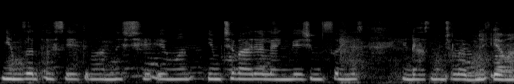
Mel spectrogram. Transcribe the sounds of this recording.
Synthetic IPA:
jɐmzɐnɐseːt̪iʋaːnːɐʃt͡ʃʰiʔeʋaːnjɐmt͡ʃʰiʋaːɾʲaːlʲaːŋɡʋeːd͡ʒimsɐɾʋis | iɳɖʲɐɦɐsmɐnt͡ʃʰɐlɐbnɐʔeʋaː

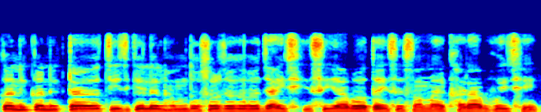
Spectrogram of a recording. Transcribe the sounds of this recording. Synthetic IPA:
kənikənekʈat͡ʃid͡ʒkelelɦəmd̪osəɾd͡ʒəɡəd͡ʒajt͡ʃʰisijabət̪əisesəməjkʰəɾabɦojt͡ʃʰɛ

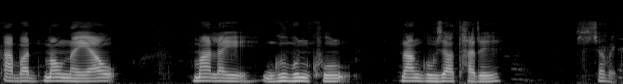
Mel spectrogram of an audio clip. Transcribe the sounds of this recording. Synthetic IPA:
abad̚mawnajaw | malajɡubunkʰu | naŋɡuwzatʰaɾɯ

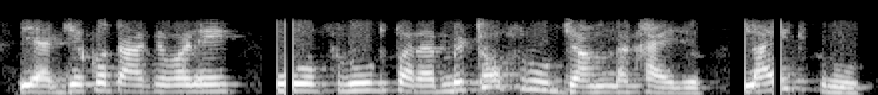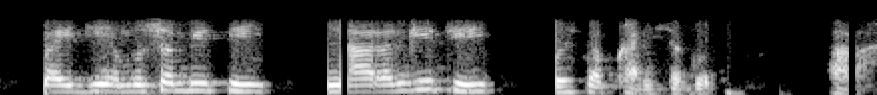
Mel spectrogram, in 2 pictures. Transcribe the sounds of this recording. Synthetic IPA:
jad͡ʑeːkot̪ɐʋ̤ãkʰeʋɐɽ̃e | ʊɦofɾuːʈpɐɾmɪʈʰofɾuːʈ̚d͡ʑaːmnɐkʰaːed͡ʑ̪oː | laːɪʈfɾuːʈ̚ | ɓɐid͡ʑiːə̃mʊsəmbit̪ʰi | naːɾə̃ŋɡit̪ʰi | ʊɦesɐb̚ʱkʰaːɾisɐɡʱo | ɦa̰ː

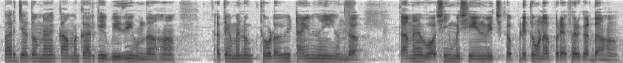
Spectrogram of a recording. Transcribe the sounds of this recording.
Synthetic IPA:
pəɾd͡ʒəd̪õːmɛ̃ːkəmkəɾkeːbiːziːɦʊ̃nd̪aːɦãː | ə̰t̪ẽːmɛ̃ːnũːt̪ʰoːɽaːʋiːʈaːiːmnəɦĩːɦʊnd̪aː | t̪ãːmɛ̃ːʋaːʃɪŋɡməʃiːnʋɪt͡ʃkəpɽeːt̪oːɽ̃aːpɾeːpʰəɾkəɾd̪aːɦãː

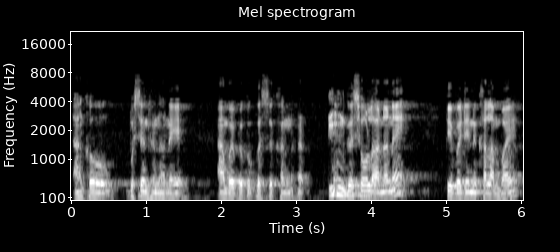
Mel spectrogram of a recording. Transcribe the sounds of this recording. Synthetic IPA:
aŋkʰɯwbɯsɯnɦɯnːanɯj | aŋbajbakʰɯɡɯsɯkʰaŋ | ɡɯsɔlananaj | pibajdenɯkʰalambaj

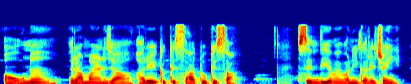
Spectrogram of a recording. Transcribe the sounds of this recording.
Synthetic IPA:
ɛ̃ːʊ̰nə | ɾaːmaːɪəɽ̃d͡ʑaːɦɐɾeːkːɪsːaʈukɪsa | sɪ̰̃nd̪ʱiːəmẽʋɐnikɐɾet͡ɕaːɦi

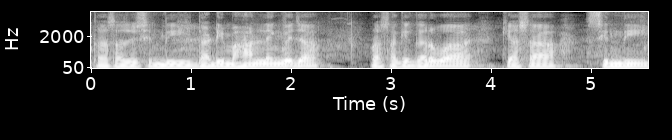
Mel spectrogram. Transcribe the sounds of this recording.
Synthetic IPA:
t̪ɐɐsãd͡ʒosɪ̃nd̪ʱid̪aːɖimɐɦaːnlɛ̃ːŋɡʋed͡ʒaː | pɔːɾɐsãkʰeɡɐɾʋaːɦekiɐsãsɪ̃nd̪ʱi

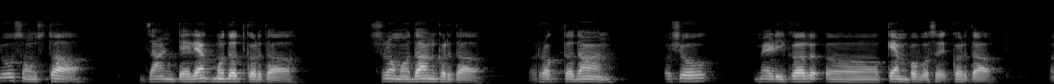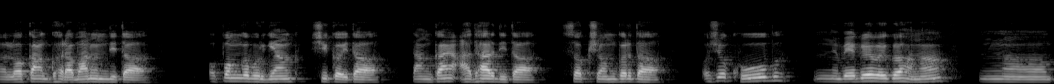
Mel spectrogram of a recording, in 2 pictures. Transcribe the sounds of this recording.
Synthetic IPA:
ɦɔsə̃w̃st̪ʰa | d͡zãɳʈɛljãkməd̪ət̪kəɾt̪a | ɕɾəmd̪ankəɾt̪a | ɾək̚t̪əd̪an | əɕɔ | meɽikəl | kɛ̃mpbəskəɾt̪a | lɔkãk̚ɡʱəɾabaɽ̃uːnd̪it̪a | əpəŋɡəbʱuɾɡjãkɕikəjt̪a | t̪ãŋkãjʔad̪ʱaɾd̪it̪a | səkʂəmkəɾt̪a | əɕɔkʰuːb | ʋeɡɭeʋeɡɭeɦãŋɡã

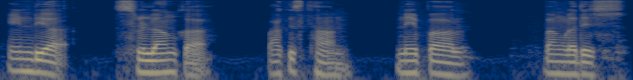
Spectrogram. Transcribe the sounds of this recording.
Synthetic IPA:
iɳɖija | sɾilãŋka̰ | paːkist̪ʰaːnː | epaːl | baŋɡlaːd̪eːʃ

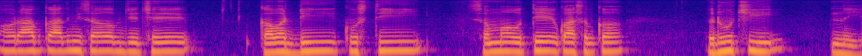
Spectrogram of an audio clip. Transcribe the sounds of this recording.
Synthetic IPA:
ɔːɾaːpkaaːd̪misəbd͡ʒet͡ʃʰe | kəwəɖikʊst̪i | səmːəʊt̪eʊkasəbka | ɾuːt͡ʃi | nɐɦĩ

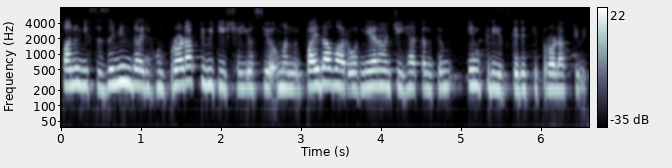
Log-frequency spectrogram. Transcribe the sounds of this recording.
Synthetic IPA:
panunisizɐmĩːnd̪aːɾiɦʊn̚pɾoːɖaːk̚ʈiʋiʈiːt͡ʃʰɐjoːɐsĩmɐnpɐjd̪aːʋaːɾoːɾneːɾãːnt͡ʃiːɦɛːkɐnt̪ʰim | ɪnkɾiːzkəɾet̪ʰiːpɾoːɖaːkʈiʋiʈi

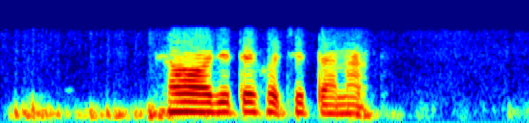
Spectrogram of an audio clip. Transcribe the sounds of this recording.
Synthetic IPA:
tʰɔ̃d͡ʒɛt̪ɛkʰɔt̪̚t͡ʃʰɛt̪anaʔ

